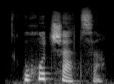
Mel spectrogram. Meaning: 1. to become worse, to deteriorate, to take a turn for the worse 2. passive of ухудша́ть (uxudšátʹ)
- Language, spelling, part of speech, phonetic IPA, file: Russian, ухудшаться, verb, [ʊxʊt͡ʂˈʂat͡sːə], Ru-ухудшаться.ogg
